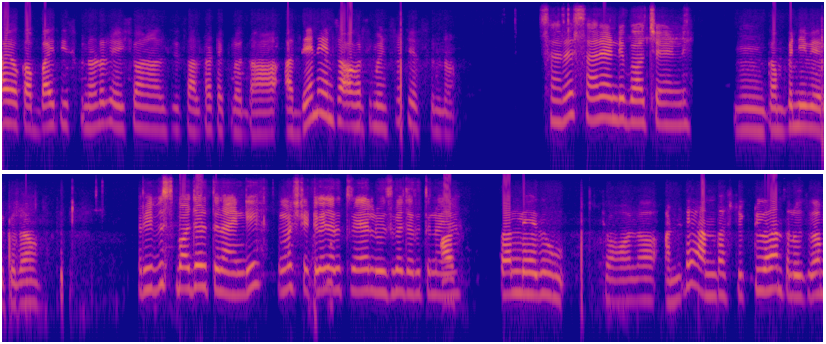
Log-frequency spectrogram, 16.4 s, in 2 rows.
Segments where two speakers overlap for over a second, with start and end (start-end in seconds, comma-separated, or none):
none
